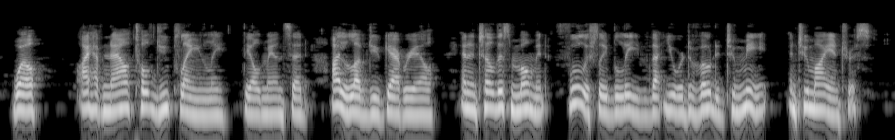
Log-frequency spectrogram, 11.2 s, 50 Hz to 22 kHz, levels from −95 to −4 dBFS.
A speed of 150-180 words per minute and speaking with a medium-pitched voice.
Yes: average, 165 wpm; medium, 175 Hz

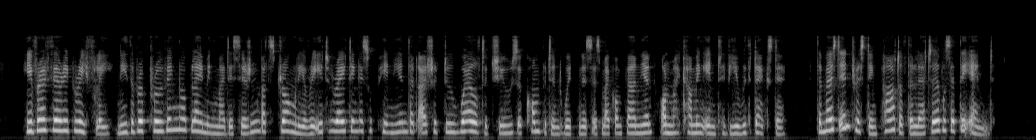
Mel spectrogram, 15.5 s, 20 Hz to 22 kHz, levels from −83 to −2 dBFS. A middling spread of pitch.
Yes: average, 4.5 semitones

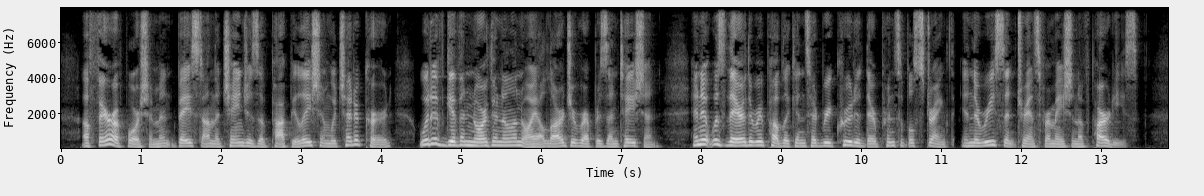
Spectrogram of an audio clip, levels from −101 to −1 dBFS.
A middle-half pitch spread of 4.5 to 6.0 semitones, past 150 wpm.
Yes: wide, 5.4 semitones; average, 160 wpm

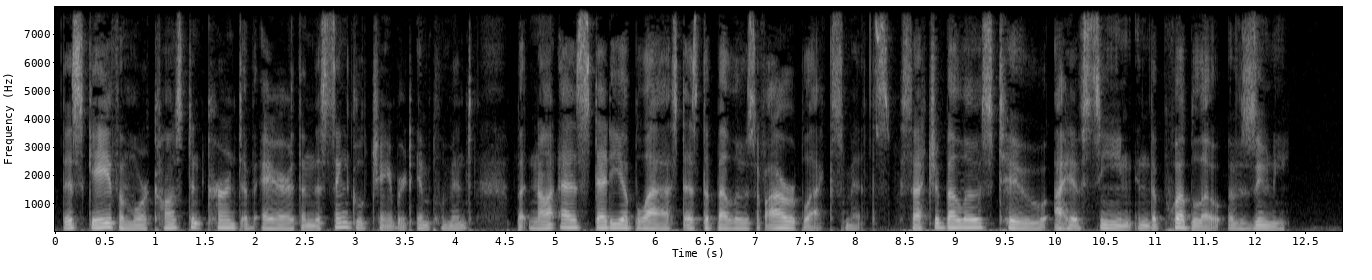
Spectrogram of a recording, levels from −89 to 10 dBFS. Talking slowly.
No: average, 170 wpm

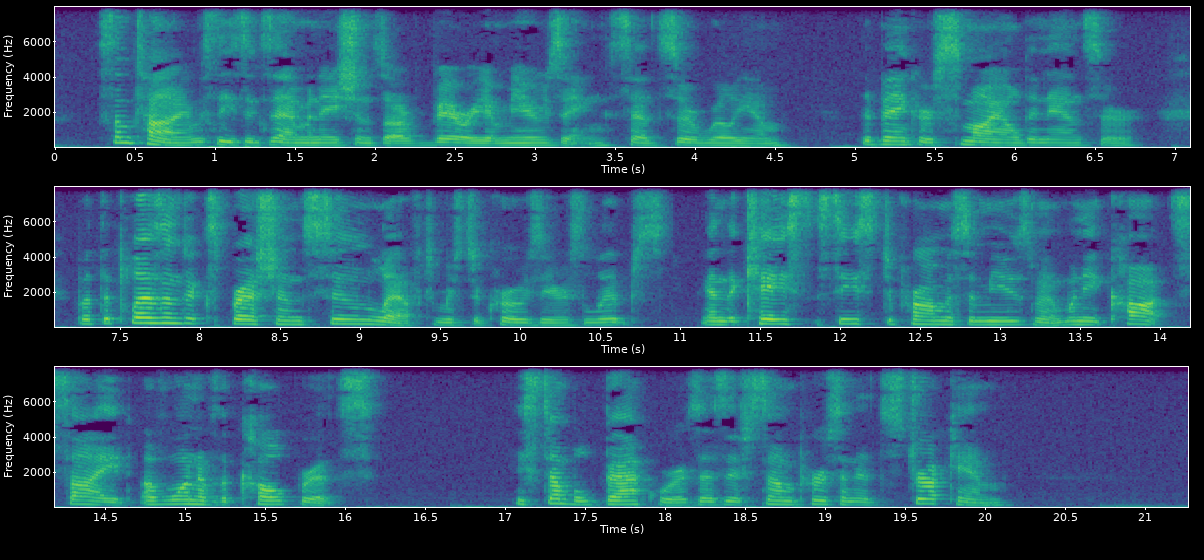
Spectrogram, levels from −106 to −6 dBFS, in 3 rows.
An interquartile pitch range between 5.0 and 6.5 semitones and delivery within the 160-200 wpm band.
No: wide, 5.4 semitones; average, 145 wpm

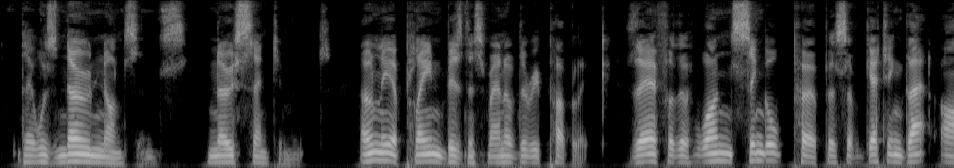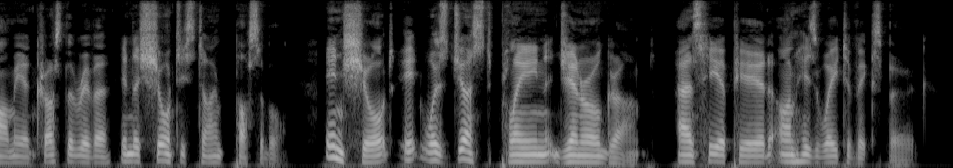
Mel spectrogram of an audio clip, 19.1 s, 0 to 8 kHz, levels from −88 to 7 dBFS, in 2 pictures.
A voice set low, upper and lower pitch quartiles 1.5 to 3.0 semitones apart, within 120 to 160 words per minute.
Yes: low, 120 Hz; narrow, 2.6 semitones; average, 150 wpm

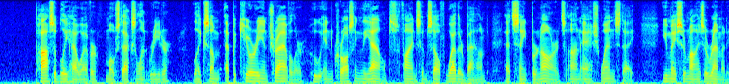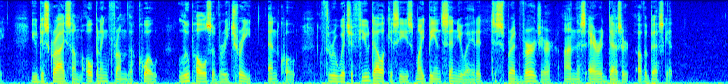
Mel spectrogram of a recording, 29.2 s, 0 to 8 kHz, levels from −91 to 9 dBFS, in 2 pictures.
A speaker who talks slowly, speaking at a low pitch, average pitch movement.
No: slow, 110 wpm; very low, 95 Hz; narrow, 2.1 semitones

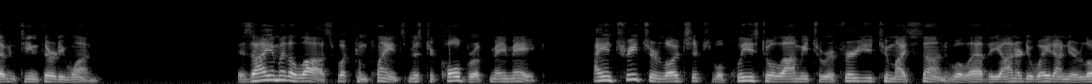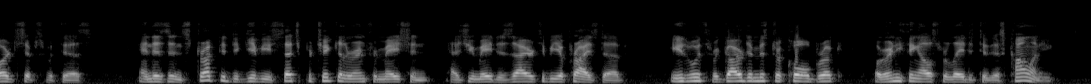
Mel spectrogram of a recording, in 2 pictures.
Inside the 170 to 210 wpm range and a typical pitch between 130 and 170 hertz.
Yes: average, 190 wpm; low, 135 Hz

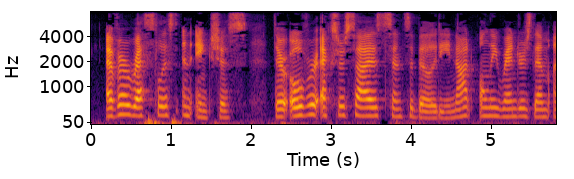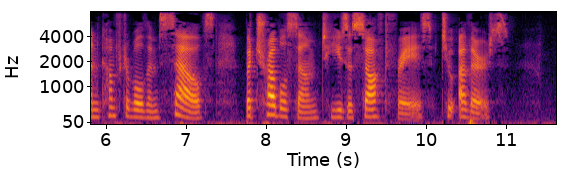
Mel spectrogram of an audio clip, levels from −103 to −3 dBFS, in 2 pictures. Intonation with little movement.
No: average, 3.6 semitones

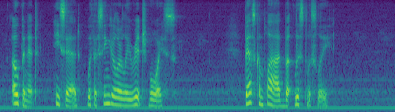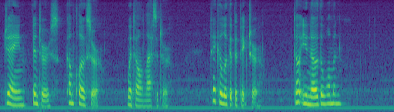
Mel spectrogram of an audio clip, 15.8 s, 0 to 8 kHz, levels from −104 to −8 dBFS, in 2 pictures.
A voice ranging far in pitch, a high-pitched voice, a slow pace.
Yes: wide, 6.0 semitones; high, 200 Hz; slow, 110 wpm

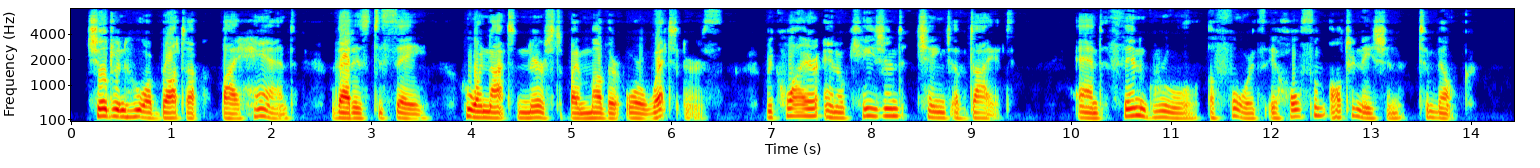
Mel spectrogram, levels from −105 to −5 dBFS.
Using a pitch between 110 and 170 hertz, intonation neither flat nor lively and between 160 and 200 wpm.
No: medium, 140 Hz; average, 3.8 semitones; average, 145 wpm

